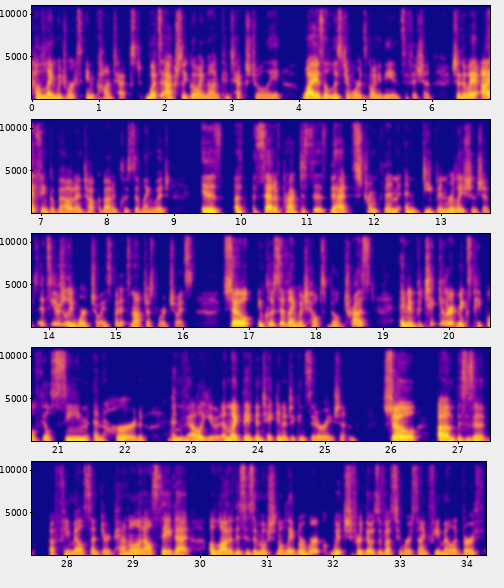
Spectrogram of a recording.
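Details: Adult woman speaking; normal speech.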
